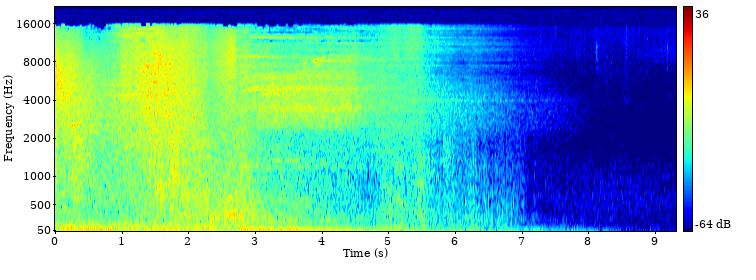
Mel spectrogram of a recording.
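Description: A loud blast booms in a video game and slowly fades away.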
